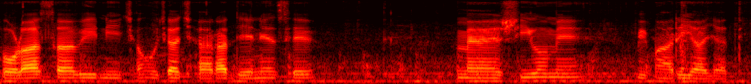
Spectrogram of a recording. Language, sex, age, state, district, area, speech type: Urdu, male, 30-45, Uttar Pradesh, Mau, urban, spontaneous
